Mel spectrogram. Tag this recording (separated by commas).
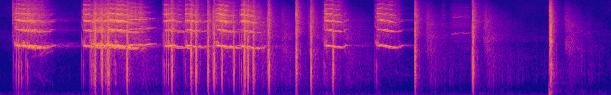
Fireworks, Explosion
